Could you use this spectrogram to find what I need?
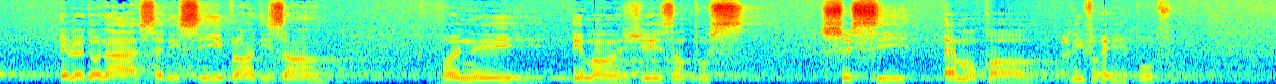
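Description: A man chants into a microphone in a large echoing room.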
